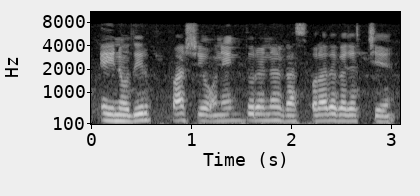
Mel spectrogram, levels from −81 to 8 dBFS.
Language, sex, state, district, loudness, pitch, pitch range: Bengali, female, Assam, Hailakandi, -15 LUFS, 185 Hz, 175-195 Hz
